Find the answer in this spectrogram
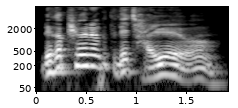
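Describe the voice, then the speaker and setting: Speaking to camera, a local news commentator in his fifties rants with mounting indignation, his low, dark voice leaping and dropping in lively pitch swings. He talks a little fast and keeps demanding "예?" from the people he addresses.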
